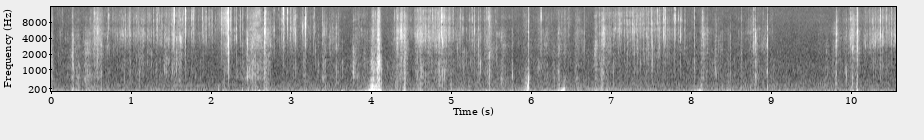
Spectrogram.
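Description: A lump of soft, bead-textured yellow foam clay is lifted and squeezed between the fingers, giving off a dense run of crunchy, crackling pops. One louder crunch stands out near the middle before the crackling settles back to a quieter, steady fizz.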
